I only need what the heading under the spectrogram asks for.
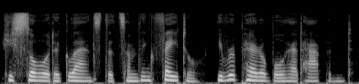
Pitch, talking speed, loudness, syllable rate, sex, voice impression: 165 Hz, 185 wpm, -19 LUFS, 6.3 syllables/s, female, feminine, adult-like, relaxed, slightly weak, soft, raspy, intellectual, calm, reassuring, elegant, kind, modest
